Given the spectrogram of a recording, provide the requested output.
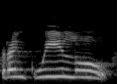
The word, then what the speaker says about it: tranquilo: By the way, there are, because people can start saying, oh, but tranquilo, we read the U. Yes, we do. In tranquilo, for example, because I know these people like to start, oh, Yes, it's not like that.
